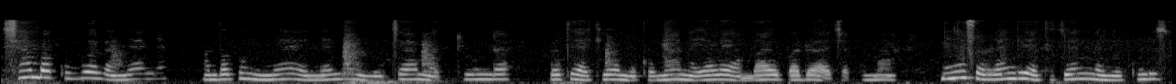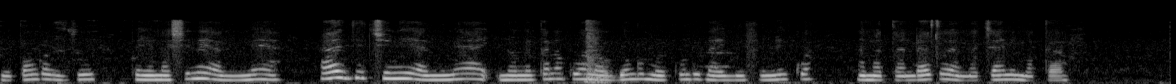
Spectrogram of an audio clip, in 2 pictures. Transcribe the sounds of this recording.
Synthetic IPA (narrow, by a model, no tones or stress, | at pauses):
ʃambakuɓwalaɲaɲaː | mbapɔmimɛajaɲaɲaimɛt͡ʃaːmatunda | jɔtɛakiwamɛkɔmaːnajalɛambajɔɓaɗɔhaja̰t͡ʃakumaː | ɲaɲasalaŋɡijakiʄaninamɛkundizimɛpaŋɡwavizuɾi | kwɛɲɛmaʃinɛjam̩mɛa | haðit͡ʃinijammɛainaɔnɛkanakuwanauɗɔŋɡɔmukundinailifunikwa | namatandazɔjamat͡ʃanimakafu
